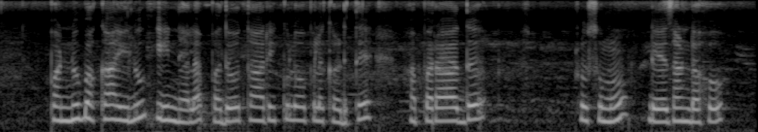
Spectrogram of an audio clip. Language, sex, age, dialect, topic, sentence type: Telugu, female, 18-24, Utterandhra, banking, statement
